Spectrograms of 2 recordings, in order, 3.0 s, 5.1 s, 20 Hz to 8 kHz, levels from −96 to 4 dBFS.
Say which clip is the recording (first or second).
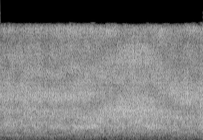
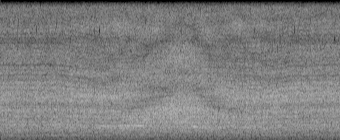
second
